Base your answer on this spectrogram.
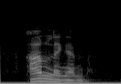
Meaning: to dilute, water down
- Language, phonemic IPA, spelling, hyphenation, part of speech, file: Dutch, /ˈaːn.lɛ.ŋə(n)/, aanlengen, aan‧len‧gen, verb, Nl-aanlengen.ogg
